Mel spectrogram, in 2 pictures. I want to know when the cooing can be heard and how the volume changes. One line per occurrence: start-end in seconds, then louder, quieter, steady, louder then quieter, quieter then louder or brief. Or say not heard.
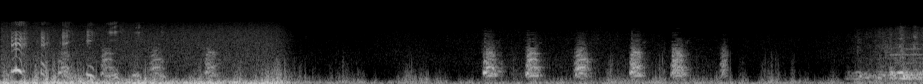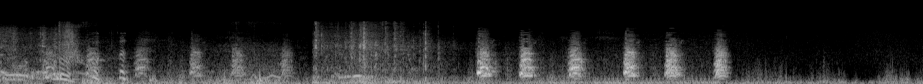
8.4-14.1 quieter then louder.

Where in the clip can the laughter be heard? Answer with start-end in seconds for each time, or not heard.
0.1-1.7, 9.8-10.8.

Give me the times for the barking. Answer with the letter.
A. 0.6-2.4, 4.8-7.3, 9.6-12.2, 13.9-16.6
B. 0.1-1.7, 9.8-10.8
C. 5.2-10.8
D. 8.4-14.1
A.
